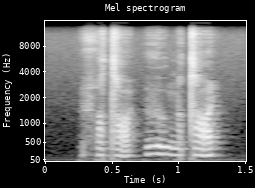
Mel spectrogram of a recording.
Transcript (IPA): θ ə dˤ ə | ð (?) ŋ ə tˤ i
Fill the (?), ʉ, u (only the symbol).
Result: u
